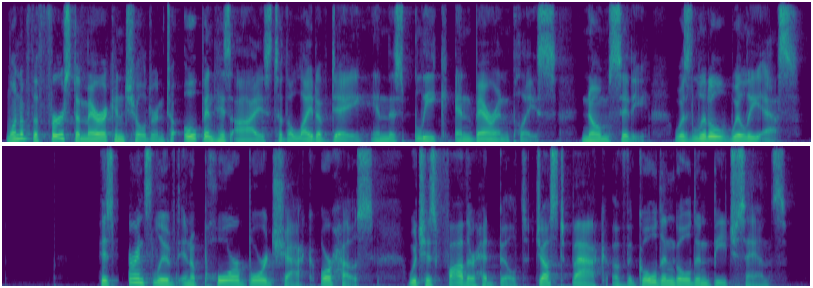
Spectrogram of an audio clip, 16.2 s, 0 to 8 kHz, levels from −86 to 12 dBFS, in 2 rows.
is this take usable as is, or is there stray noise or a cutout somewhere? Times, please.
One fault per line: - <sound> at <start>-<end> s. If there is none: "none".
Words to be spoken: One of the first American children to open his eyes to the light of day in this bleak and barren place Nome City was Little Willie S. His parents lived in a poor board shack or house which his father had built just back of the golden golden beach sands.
- dropout at 9.3-9.4 s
